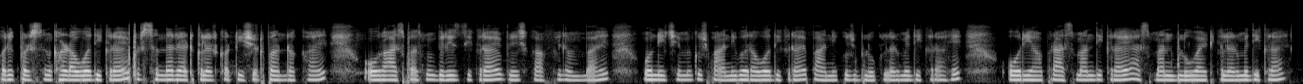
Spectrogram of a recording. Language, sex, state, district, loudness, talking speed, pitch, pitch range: Hindi, female, Bihar, Bhagalpur, -18 LUFS, 285 wpm, 210 Hz, 205-220 Hz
